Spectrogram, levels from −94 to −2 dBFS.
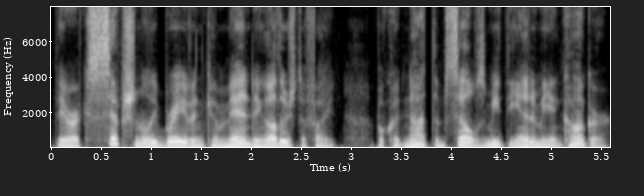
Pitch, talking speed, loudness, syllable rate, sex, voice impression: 155 Hz, 195 wpm, -16 LUFS, 6.3 syllables/s, male, masculine, adult-like, cool, sincere, slightly sweet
